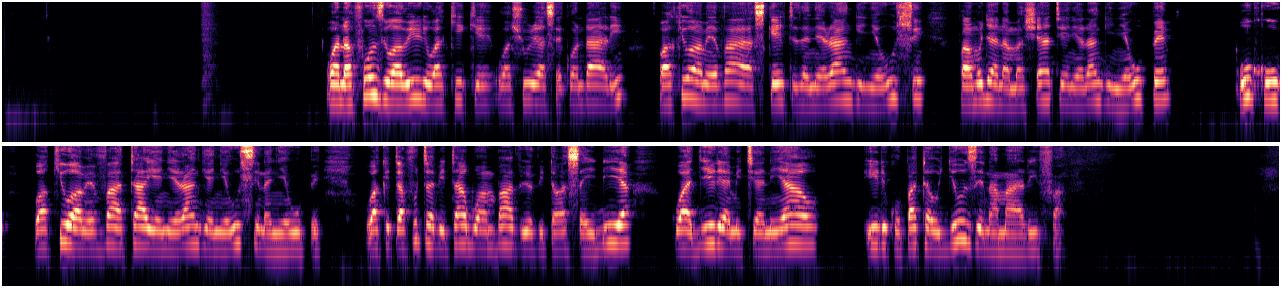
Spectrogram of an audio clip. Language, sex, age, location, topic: Swahili, female, 18-24, Dar es Salaam, education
